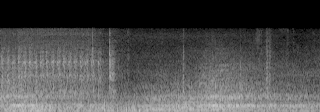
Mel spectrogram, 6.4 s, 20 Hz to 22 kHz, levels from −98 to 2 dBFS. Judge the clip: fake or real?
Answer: fake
